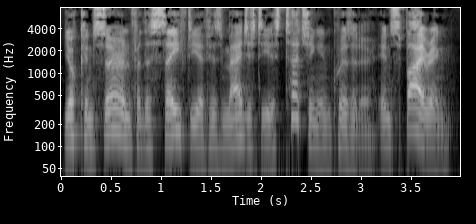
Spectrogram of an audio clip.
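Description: A man voicing a composed general in an audiobook, measured and mock-innocent with exaggerated politeness. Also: lowish voice, sing-song, slightly rough. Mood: dryly sarcastic.

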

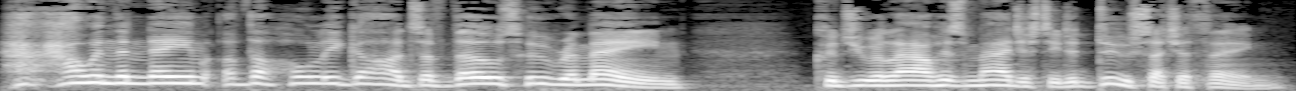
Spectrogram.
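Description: A man's voice: medium pitch, expressive, a little slow, a little mellow. A man voicing a gaunt, haughty imperial inquisitor in an audiobook, speaking with intense, imperious emphasis. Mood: indignant.

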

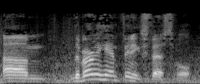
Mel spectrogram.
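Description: A hoarse podcaster rambling casually to his dashboard phone on a long rainy drive, road noise humming around him, a man alone at the wheel. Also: fairly high pitch, huge pitch swings, brisk, rough recording. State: slightly hoarse. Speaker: podcast host. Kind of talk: casual solo podcast monologue. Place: inside a moving car. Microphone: smartphone on the dashboard. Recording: road and rain noise inside moving car. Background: road noise and rain.

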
